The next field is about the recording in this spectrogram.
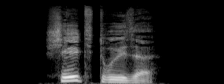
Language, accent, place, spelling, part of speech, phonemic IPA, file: German, Germany, Berlin, Schilddrüse, noun, /ˈʃɪltdʁyːzə/, De-Schilddrüse.ogg
- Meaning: thyroid, thyroid gland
